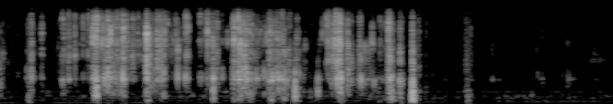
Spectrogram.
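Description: Foil trading-card pack wrapper being torn open and crinkled, dense crackling for about three and a half seconds, then a few light taps as the cards are handled.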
